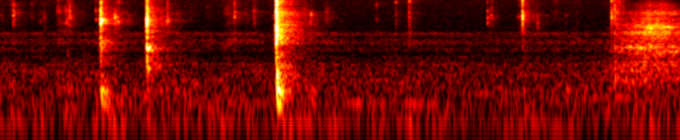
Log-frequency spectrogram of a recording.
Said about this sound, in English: Now that I'm typing it out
